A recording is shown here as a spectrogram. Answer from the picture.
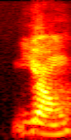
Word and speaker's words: Jung: Jung, the Swiss psychologist and psych analyst and young. Thank you very much. They wait. The pronunciation that is okay.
